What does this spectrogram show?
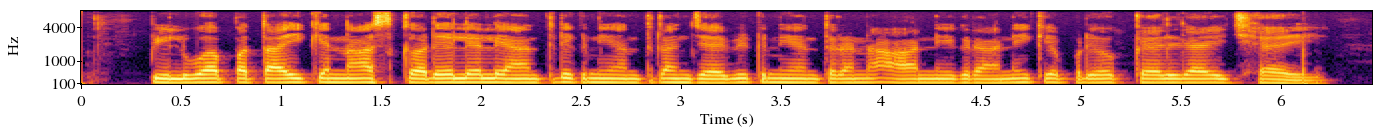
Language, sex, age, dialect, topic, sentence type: Magahi, male, 46-50, Western, agriculture, statement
